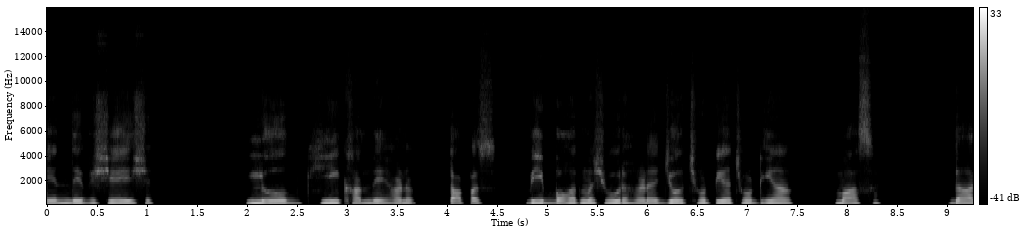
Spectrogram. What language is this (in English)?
Western Panjabi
